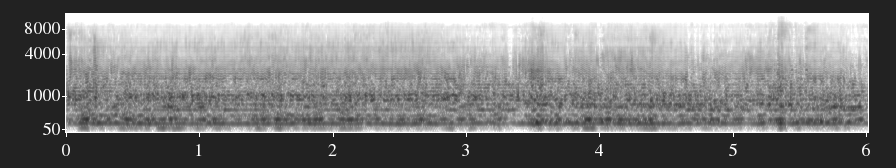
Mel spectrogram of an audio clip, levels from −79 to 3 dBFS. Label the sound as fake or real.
fake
